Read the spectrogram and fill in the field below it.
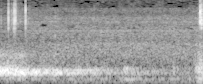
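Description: Low-pitched, continuous snoring-like rumble through the breath, swelling louder near the end: rhonchi.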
